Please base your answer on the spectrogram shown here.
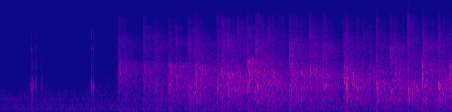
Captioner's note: applause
